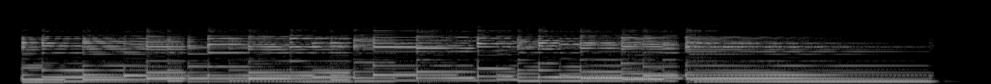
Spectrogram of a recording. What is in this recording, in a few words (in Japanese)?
ダブラー Gｔ あり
